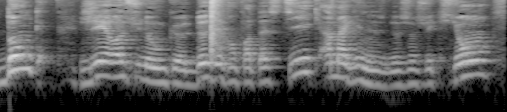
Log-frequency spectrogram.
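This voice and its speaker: A man with a fairly high voice speaks fairly slowly with lively intonation over noticeable background noise. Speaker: film review YouTuber. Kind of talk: casual unboxing vlog. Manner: hesitant, many fillers and repetitions.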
